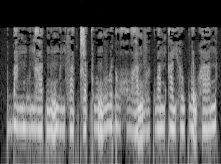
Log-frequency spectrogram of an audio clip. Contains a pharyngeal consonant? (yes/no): no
